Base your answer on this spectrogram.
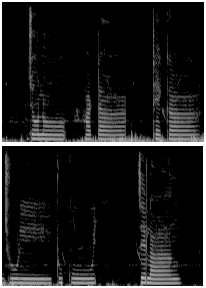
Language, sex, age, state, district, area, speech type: Santali, female, 18-30, West Bengal, Jhargram, rural, spontaneous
